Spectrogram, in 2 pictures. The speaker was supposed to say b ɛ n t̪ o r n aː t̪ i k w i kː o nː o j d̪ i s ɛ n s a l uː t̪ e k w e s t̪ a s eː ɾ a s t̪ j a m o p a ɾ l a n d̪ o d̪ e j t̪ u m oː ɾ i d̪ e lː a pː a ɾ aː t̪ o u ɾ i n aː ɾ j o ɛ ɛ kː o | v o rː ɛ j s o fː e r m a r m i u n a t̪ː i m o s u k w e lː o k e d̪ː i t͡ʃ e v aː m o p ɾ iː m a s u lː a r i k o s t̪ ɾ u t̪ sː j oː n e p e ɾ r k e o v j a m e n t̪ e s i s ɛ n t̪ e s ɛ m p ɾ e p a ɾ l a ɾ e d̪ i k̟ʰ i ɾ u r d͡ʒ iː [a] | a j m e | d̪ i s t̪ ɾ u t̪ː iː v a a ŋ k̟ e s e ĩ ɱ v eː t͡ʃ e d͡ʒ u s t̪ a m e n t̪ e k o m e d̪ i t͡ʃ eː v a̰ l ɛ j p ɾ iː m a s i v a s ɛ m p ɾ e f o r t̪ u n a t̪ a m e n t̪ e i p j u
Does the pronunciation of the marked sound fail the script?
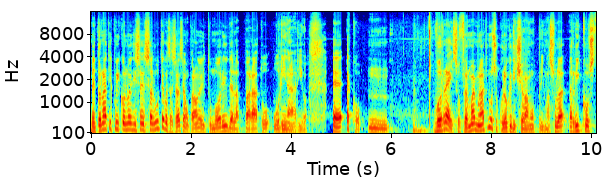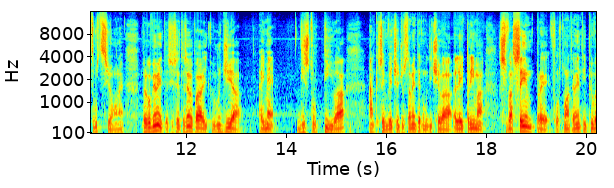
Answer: no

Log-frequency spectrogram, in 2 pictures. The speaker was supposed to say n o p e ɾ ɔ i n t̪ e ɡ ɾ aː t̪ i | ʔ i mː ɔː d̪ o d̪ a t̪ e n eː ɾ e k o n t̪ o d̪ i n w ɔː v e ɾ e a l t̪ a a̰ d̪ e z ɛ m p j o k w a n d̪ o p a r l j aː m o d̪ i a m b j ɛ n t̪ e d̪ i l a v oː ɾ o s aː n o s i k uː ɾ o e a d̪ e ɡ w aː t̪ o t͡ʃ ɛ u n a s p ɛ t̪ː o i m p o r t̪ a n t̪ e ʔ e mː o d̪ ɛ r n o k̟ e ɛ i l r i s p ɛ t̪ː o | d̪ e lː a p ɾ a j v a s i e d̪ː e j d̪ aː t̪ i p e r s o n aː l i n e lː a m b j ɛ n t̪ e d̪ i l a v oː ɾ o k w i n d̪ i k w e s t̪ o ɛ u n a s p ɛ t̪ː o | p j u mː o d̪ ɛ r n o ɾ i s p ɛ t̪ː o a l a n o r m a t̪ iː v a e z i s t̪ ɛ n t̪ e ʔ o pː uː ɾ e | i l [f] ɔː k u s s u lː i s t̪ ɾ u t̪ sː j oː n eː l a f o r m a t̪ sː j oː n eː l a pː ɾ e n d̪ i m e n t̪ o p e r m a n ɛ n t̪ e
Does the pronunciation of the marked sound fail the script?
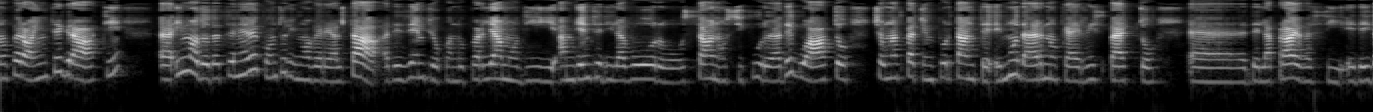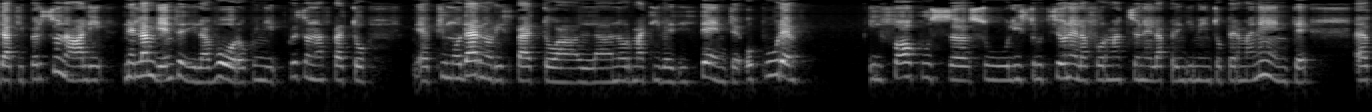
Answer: no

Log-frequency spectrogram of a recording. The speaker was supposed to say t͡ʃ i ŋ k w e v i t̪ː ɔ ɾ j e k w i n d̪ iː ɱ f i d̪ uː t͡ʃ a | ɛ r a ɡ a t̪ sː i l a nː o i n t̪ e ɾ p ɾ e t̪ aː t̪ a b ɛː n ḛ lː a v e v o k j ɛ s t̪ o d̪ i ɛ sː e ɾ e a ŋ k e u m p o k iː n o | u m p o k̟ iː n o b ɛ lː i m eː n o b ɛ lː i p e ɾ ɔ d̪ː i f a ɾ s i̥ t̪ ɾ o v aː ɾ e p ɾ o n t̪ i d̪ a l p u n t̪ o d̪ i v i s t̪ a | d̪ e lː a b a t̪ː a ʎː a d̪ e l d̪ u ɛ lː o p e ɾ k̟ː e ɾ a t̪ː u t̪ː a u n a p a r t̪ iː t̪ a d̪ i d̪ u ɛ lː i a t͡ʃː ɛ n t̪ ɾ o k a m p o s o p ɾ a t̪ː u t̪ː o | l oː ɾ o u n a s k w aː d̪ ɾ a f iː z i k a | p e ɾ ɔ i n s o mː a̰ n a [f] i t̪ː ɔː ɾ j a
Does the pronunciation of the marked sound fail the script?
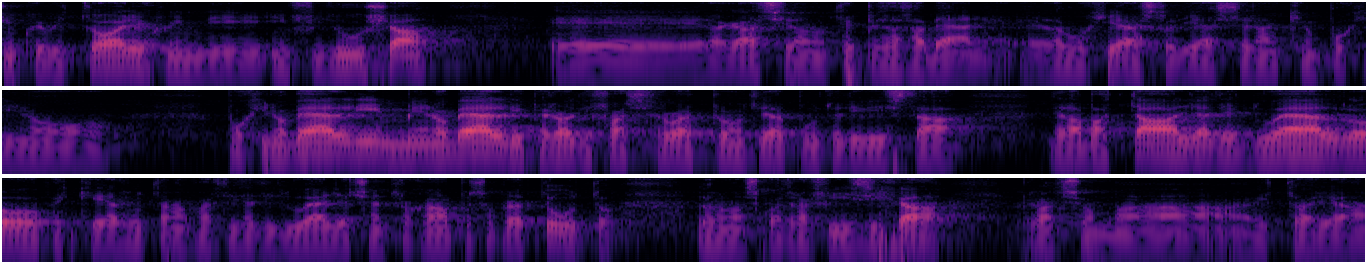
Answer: yes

